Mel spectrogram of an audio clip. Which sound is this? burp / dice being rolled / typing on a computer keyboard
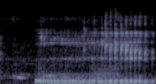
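burp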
